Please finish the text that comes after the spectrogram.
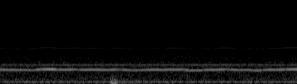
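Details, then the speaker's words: Minelab GPX 5000 metal detector: steady high threshold tone over a constant low hum; over 5 mV ripple on the negative supply rail, likely from undersized capacitors, makes the threshold noisy. "there's your negative rail look at that that's not very good is it we have n excess of 5 Ms um variation in the supply"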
